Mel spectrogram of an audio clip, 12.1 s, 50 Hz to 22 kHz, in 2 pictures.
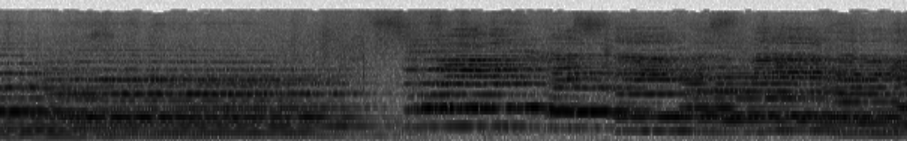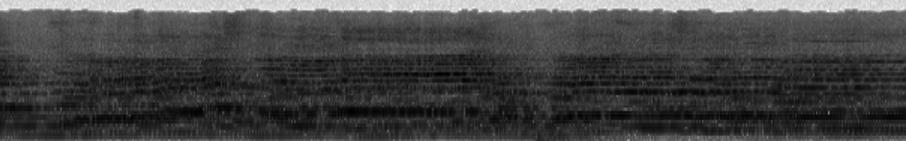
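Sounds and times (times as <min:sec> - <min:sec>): instrumental ensemble accompanying: 0:00.0 - 0:12.0
woman singing long held notes: 0:00.0 - 0:12.0.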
